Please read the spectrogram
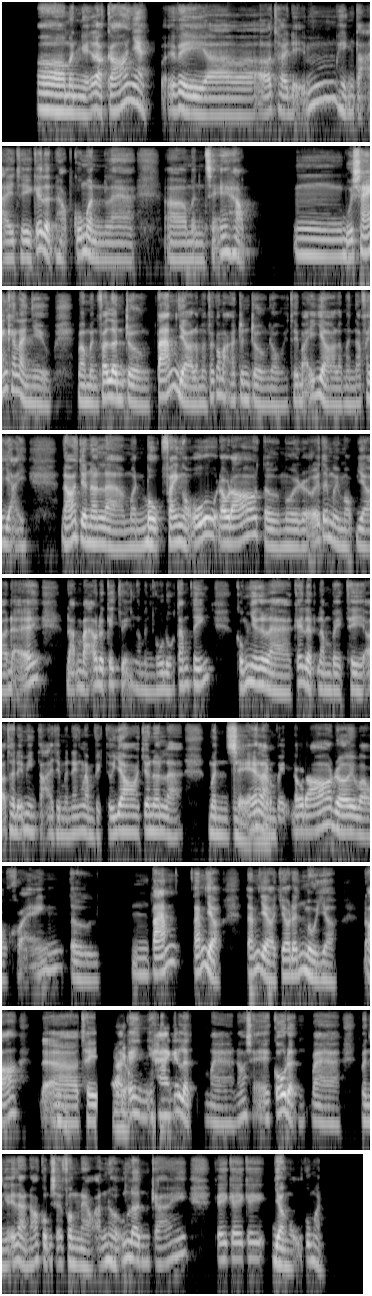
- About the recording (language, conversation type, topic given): Vietnamese, advice, Làm thế nào để duy trì lịch ngủ ổn định mỗi ngày?
- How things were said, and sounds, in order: tapping; other background noise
